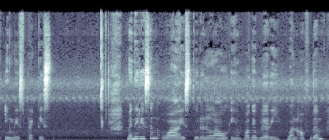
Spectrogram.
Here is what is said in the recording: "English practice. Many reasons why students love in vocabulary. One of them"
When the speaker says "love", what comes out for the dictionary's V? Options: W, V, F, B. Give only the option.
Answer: W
